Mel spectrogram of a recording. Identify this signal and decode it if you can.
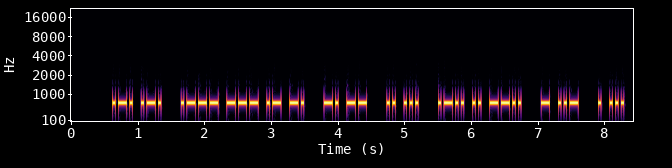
Morse code, heard as a keyed tone, about 28 wpm, 690 Hz. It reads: RR JOAN NM IS LIZ TU ES
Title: SOTA QSO Practice 28wpm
